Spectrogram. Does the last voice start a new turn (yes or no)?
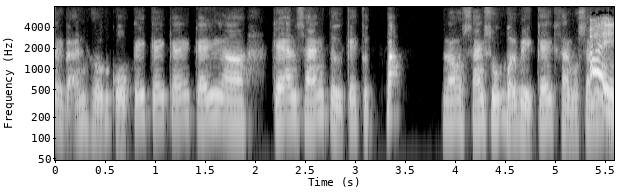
yes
